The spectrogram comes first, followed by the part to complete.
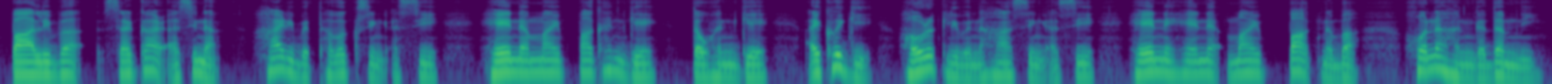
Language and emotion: Manipuri, neutral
